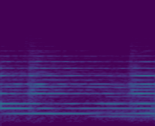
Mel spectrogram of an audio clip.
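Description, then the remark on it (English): A church bell rings with a rich, sustained tone, two strikes about a second and a half apart, each blooming and then lingering as the hum carries on. No voices are heard. “Just great to hear that bell.”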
